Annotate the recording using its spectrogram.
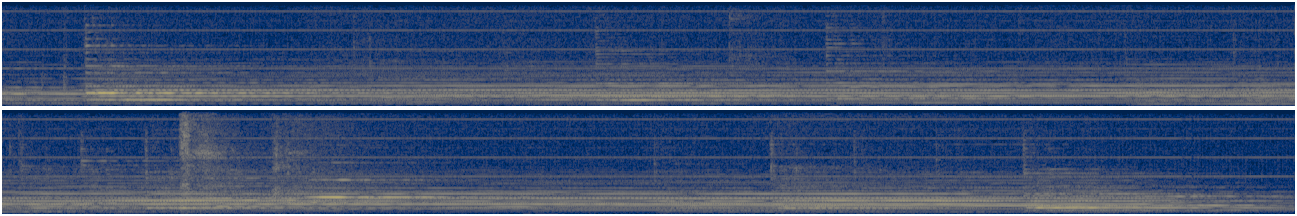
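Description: Symphony orchestra playing soft, sustained chords whose notes shift every second or two, with slightly louder accents near the start and just before the end.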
